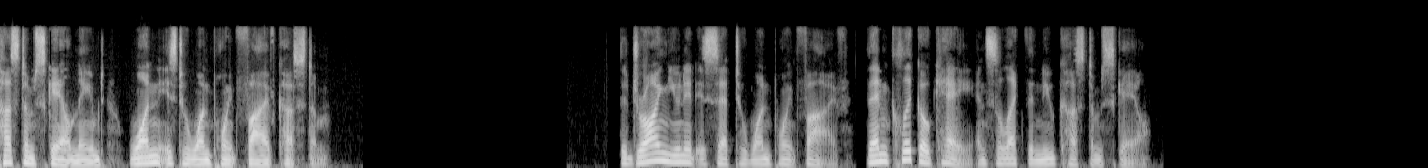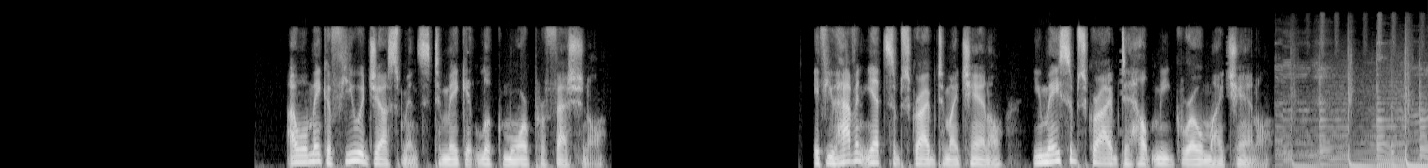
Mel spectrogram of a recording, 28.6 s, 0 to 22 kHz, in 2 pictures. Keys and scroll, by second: 2.6 typing, 5.3 typing, 6.9 typing, 25.2 Escape.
